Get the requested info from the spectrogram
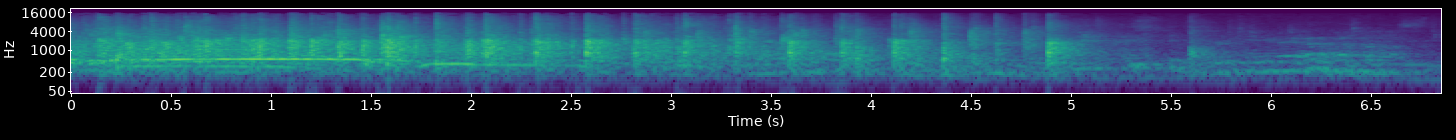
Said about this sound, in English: Give him a hand. Yay. Let's clap.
